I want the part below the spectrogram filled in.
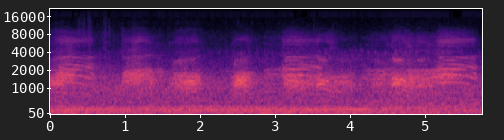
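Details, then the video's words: City crows calling, harsh caws in a rapid series, some short and clipped, others longer, above steady low humming noise. "A Murder of City Crows"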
